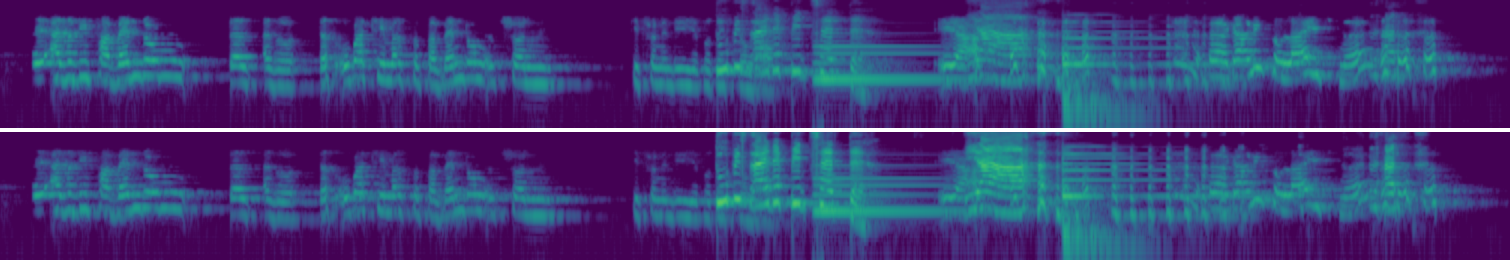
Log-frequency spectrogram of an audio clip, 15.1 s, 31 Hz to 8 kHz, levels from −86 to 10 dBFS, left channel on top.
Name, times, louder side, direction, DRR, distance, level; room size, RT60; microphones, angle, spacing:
voice 1, 0.3-1.9 2.3-5.6 6.3-7.7 9.4-11.0 11.7-14.4, left 5 dB, 60° left, 0.5 m, -37 dB
voice 2, 7.2-8.8 9.7-10.5 11.1-11.2 11.5-12.1 13.7-14.0, right 10 dB, 85° right, 0.3 m, -26 dB
sound 1, 8.1-9.9 10.6-13.3, right 2 dB, 55° right, 0.7 m, -39 dB
11.0 x 5.1 x 7.6 m
head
